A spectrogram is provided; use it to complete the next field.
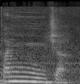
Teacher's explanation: So you can't sound the full nya because it's joined to the cha. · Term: palatal nya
